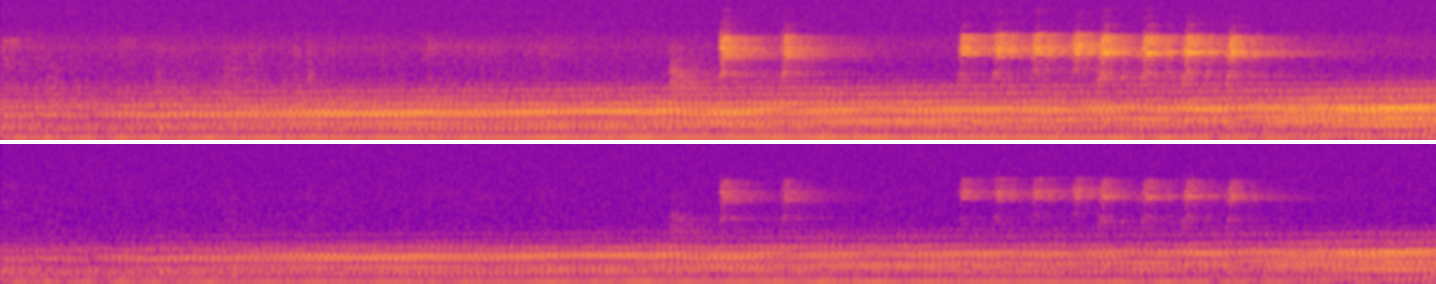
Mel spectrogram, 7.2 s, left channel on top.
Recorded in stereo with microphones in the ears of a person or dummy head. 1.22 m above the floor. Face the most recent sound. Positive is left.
turn(degrees=65)  # may be behind; listen again after turning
